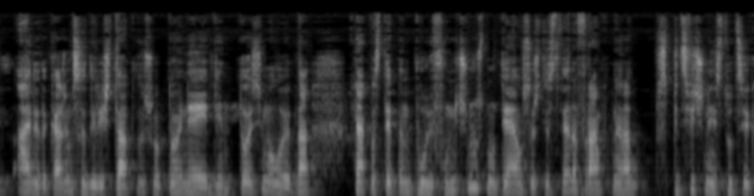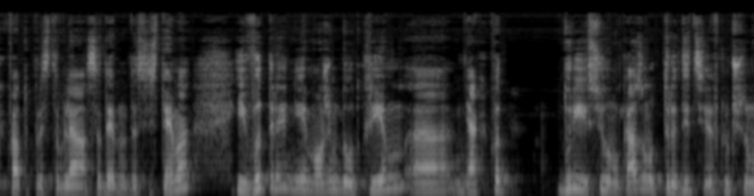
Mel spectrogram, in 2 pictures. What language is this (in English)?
Bulgarian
